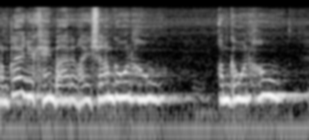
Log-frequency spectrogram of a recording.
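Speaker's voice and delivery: put-on high old professor voice; old man's voice.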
